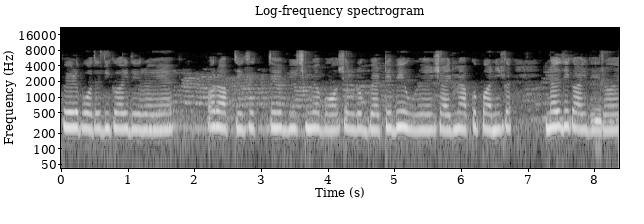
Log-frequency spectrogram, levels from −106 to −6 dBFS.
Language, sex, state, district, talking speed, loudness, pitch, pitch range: Hindi, female, Uttar Pradesh, Varanasi, 215 wpm, -28 LUFS, 245 Hz, 235-255 Hz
